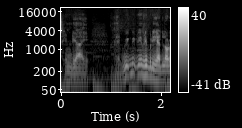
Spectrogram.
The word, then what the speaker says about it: Hyundai: A lot of talk about how it should be pronounced Hyundai. They told me like Sunday. We obviously pronounced it as Hyundai.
